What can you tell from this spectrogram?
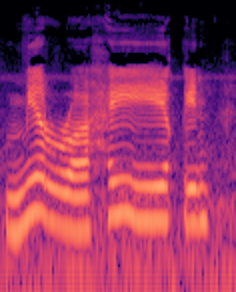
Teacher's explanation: Seolah-olah nun sakinah telah digabungkan dengan ra. Dan bacaannya tak ada dengung.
